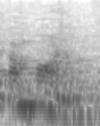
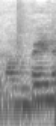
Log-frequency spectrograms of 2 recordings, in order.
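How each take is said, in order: First: कंपाउंड said properly as "kam-paund", with a clear "au"; the teacher's corrected कंपाउंड, "kam-paund"; correct pronunciation. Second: कंपाउंड said as "kampend", the middle vowel flattened; a student's mangled कंपाउंड, "kampend"; wrong pronunciation. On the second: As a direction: mispronounce कंपाउंड as "kam-pend" to show the error. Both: Shown as a demonstration. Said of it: "कंपाउंड नहीं sir".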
